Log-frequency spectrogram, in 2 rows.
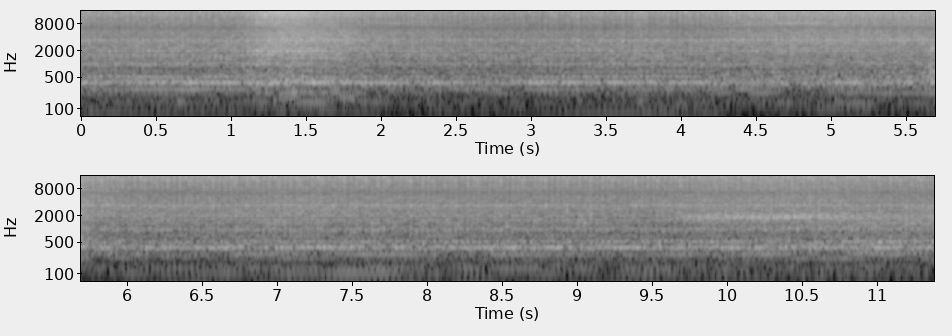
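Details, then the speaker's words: Toyota Estima 2AZ-FE engine after balancer shaft replacement, in gear and revved: steady, even idle that climbs smoothly and settles back with no roughness or knocking; engine runs normally again. "Oke sip, gimana guys? Suara mesinnya sudah kembali normal ya, sudah halus, nggak kasar lagi seperti di awal video tadi tuh."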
